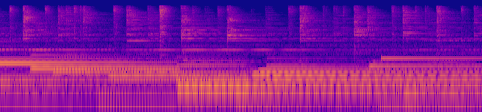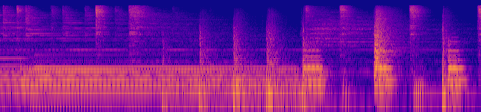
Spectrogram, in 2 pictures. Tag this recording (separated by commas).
Funk, Music, Plucked string instrument, Guitar, Musical instrument, Bass guitar, Strum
